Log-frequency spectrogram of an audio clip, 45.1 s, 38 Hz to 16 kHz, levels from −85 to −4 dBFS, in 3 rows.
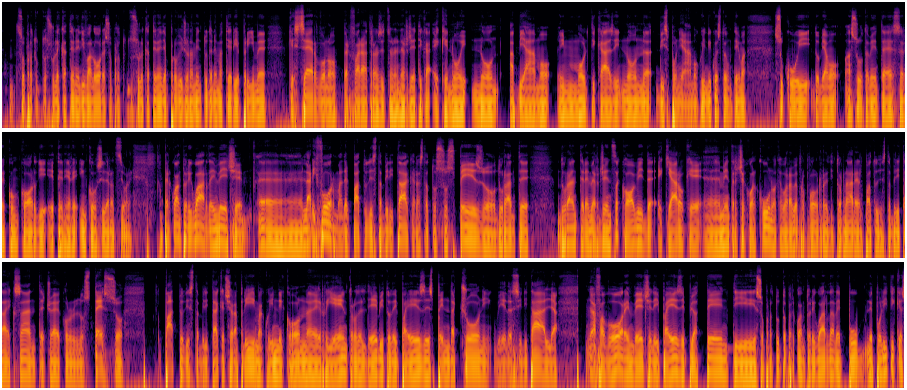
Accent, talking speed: native, 155 wpm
